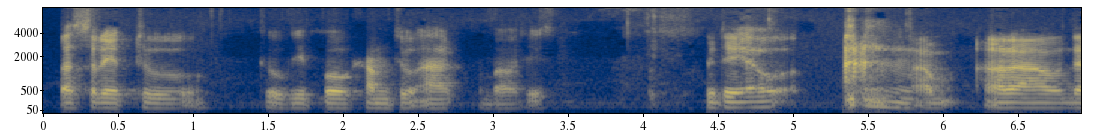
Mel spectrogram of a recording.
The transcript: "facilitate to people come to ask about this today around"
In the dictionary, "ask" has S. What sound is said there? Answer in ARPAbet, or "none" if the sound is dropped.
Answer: none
